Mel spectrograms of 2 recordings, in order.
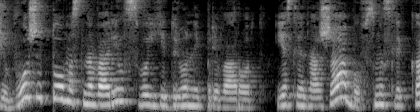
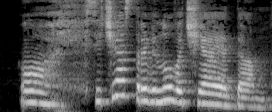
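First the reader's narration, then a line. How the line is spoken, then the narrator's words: Meek sigh. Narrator (Russian): смиренно вздохнула я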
